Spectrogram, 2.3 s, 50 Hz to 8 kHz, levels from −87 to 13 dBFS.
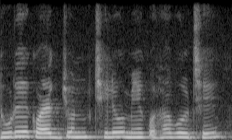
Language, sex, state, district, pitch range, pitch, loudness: Bengali, female, West Bengal, Cooch Behar, 235-250 Hz, 245 Hz, -15 LUFS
